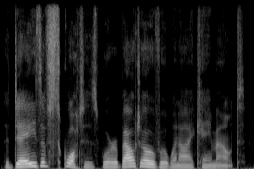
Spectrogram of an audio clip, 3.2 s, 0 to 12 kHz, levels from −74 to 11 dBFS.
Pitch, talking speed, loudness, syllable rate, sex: 185 Hz, 205 wpm, -17 LUFS, 4.9 syllables/s, female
